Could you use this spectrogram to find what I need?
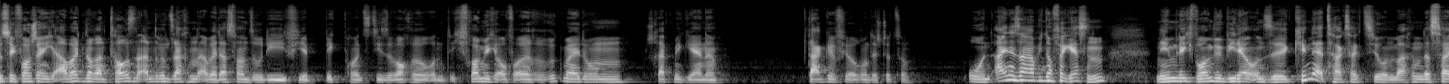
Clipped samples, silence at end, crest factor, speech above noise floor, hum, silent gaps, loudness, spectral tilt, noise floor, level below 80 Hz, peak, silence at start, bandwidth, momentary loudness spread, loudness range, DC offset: under 0.1%; 0 s; 18 dB; 39 dB; none; none; -17 LUFS; -4.5 dB/octave; -56 dBFS; -64 dBFS; 0 dBFS; 0 s; 19 kHz; 11 LU; 7 LU; under 0.1%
